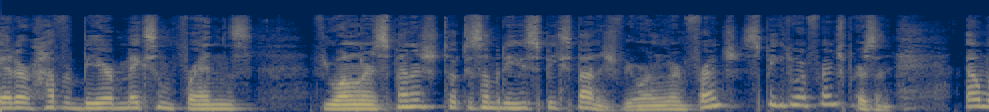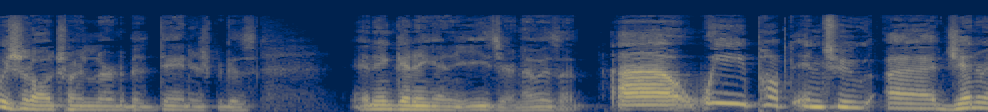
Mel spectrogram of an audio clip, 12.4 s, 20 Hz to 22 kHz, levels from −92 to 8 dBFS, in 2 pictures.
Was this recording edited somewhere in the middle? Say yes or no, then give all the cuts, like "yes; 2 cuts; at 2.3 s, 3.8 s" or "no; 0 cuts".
no; 0 cuts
